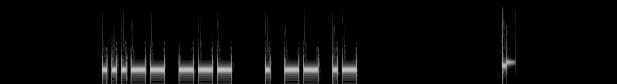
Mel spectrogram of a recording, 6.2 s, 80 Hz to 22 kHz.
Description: Morse code, heard as a keyed tone, about 25 wpm, 690 Hz. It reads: 3O EMA
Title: Winter Field Day Exchanges 25wpm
